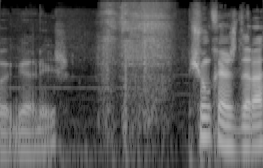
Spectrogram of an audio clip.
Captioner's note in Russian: шмыг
